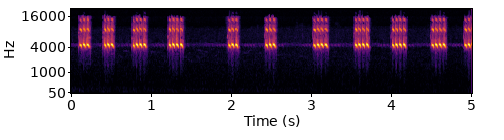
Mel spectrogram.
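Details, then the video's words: Cricket singing at night from a hole in the ground: short pulsed chirps of three to four quick trills at high pitch, repeated irregularly about twice a second, with clean silence between them. "Watch and Listen a singing Cricket (Chirping sounds, Hole in the ground, Night Ambient Sounds)"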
